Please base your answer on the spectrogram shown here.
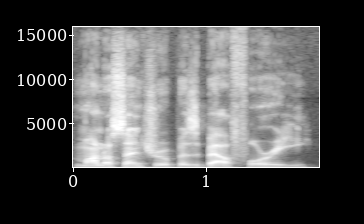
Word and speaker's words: Monocentropus balfouri: balfouri, or the balfouri. I've been corrected recently by a Latin speaker. So it's pronounced M. Monocentropus balfouri, and they are the most communal tarantula in the world.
